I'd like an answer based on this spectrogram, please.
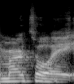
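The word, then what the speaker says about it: Merteuil: uh Cruel Intentions Catherine murtoy martoy but it has an o in it the prince yeah it's so annoying that you know that stop it okay no but they very specifically pronounce it martoy and I've never heard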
